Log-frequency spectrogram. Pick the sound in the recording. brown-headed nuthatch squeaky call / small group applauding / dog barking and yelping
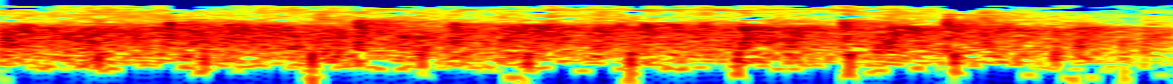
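small group applauding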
